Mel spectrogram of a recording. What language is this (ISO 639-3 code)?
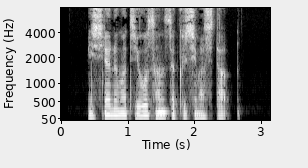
jpn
